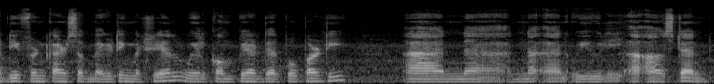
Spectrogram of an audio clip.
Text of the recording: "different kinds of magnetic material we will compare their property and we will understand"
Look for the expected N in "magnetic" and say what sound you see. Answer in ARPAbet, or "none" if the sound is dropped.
none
